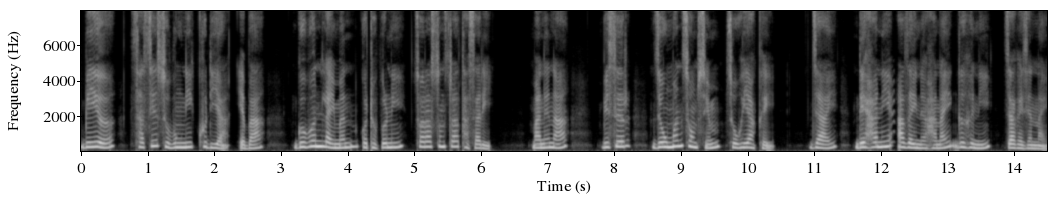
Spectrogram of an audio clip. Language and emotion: Bodo, neutral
